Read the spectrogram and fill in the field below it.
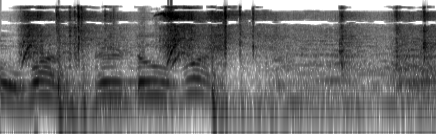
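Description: A launcher's ripcord zips as a spinning top is launched.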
